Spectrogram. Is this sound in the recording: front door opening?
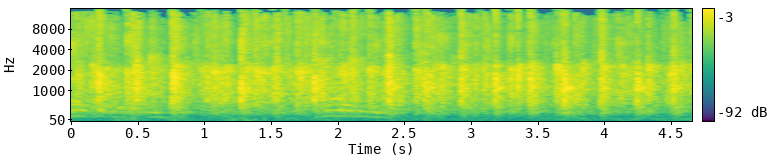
no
